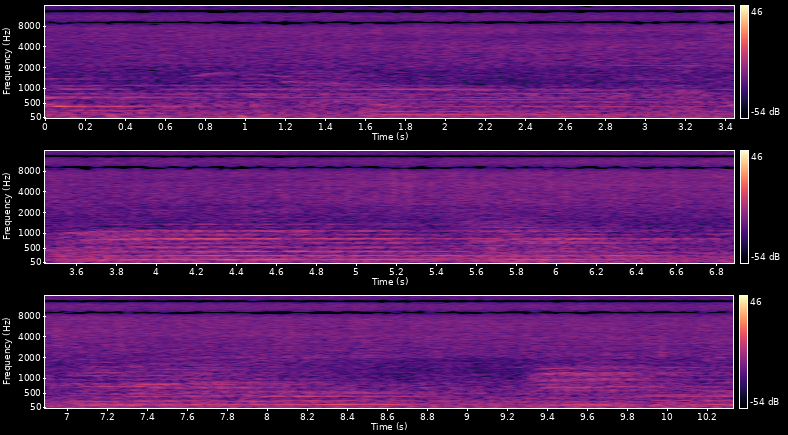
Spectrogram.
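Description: Background music of chant-like singing with long held notes, over a faint wash of falling water.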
